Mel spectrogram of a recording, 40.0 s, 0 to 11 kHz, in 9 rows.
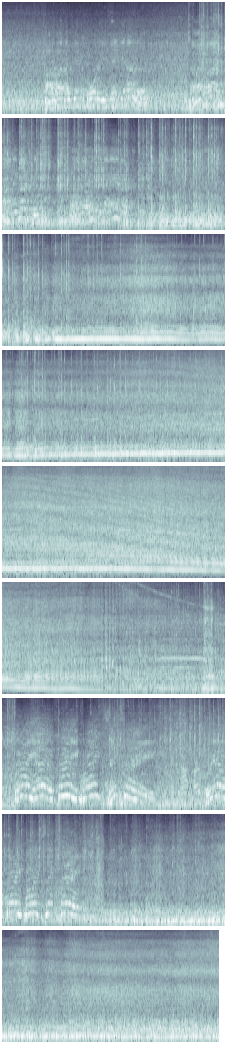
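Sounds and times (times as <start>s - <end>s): tractor diesel engine at full throttle: 0.0s - 40.0s.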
